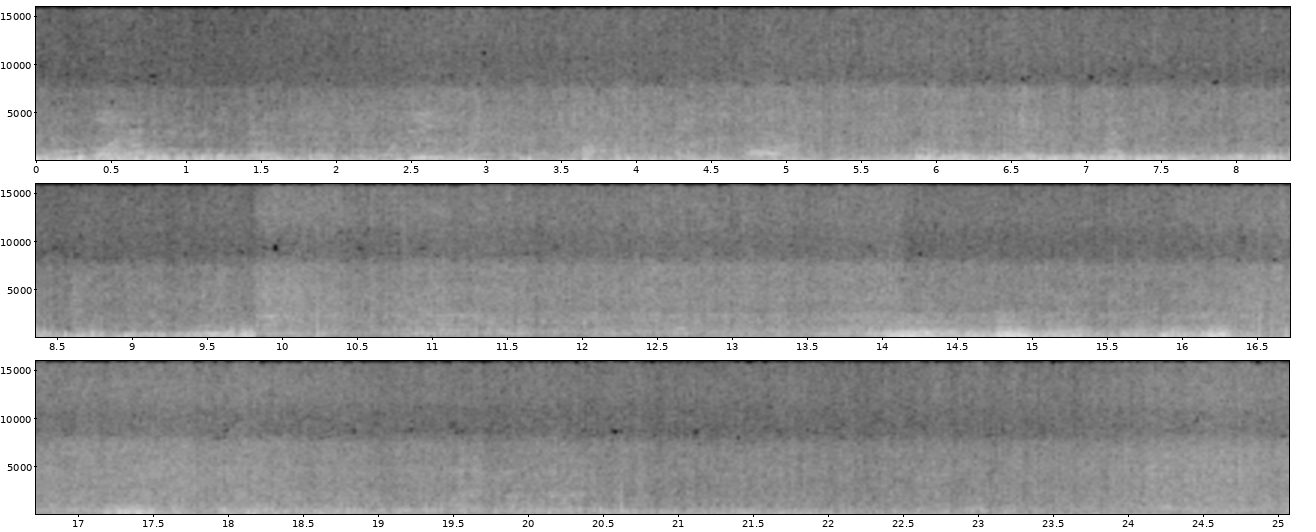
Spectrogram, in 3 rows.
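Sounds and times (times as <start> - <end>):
low rumbling: 0.0 - 9.8, 13.8 - 24.0
wind buffeting microphone: 0.0 - 10.4, 13.8 - 24.6
heavy rain hissing: 0.0 - 25.0.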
